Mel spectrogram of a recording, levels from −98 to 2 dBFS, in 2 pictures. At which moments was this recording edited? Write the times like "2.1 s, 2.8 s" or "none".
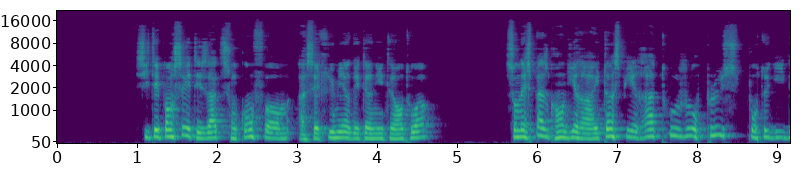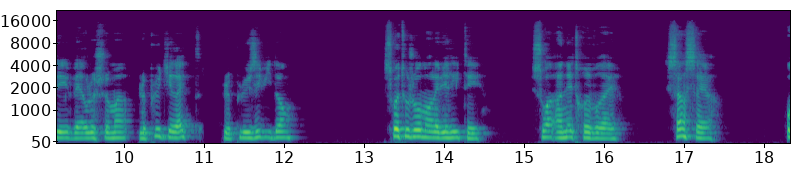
11.2 s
